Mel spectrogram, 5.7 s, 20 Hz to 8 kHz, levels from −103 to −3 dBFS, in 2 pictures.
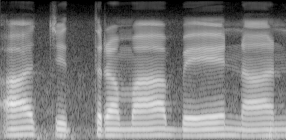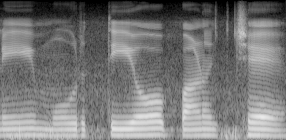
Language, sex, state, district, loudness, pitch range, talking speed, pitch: Gujarati, male, Gujarat, Gandhinagar, -18 LUFS, 125-135 Hz, 75 wpm, 130 Hz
